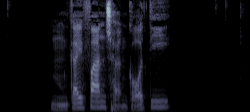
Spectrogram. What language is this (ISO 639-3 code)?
yue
